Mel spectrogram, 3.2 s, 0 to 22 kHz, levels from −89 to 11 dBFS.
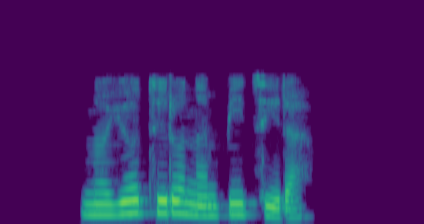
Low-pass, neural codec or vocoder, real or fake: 5.4 kHz; none; real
